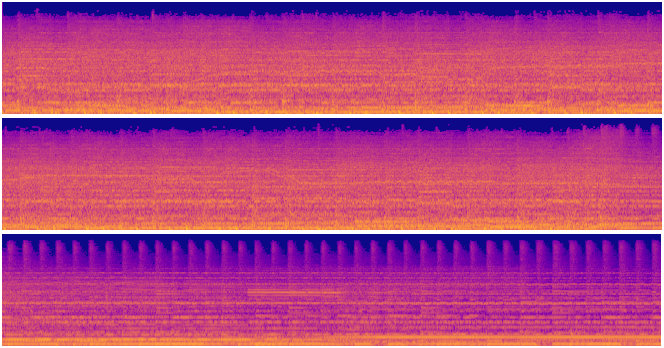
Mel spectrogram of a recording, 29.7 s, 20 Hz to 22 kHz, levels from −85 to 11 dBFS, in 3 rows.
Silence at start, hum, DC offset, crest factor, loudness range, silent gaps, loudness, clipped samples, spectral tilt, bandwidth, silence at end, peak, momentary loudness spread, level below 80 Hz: 0 s; none; under 0.1%; 12 dB; 4 LU; none; -12 LUFS; under 0.1%; -5 dB/octave; 17 kHz; 0 s; 0 dBFS; 5 LU; -22 dBFS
